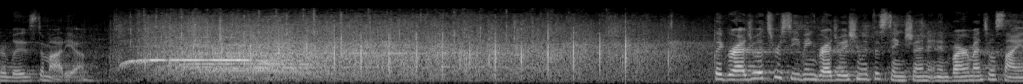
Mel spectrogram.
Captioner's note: applause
